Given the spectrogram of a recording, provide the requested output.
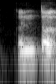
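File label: "kentut", Malay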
